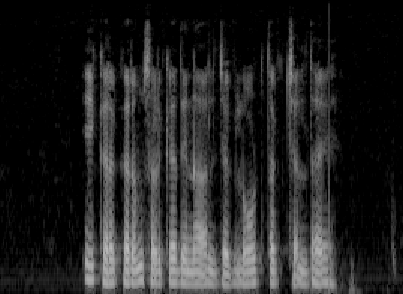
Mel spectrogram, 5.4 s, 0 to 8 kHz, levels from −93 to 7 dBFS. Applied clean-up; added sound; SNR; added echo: none; none; none; none.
